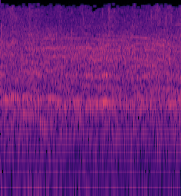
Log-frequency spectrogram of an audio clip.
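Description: A steady wash of simulated ballpark crowd noise, played for a simulated baseball game in an empty ballpark, a dense murmur of many voices blended into a continuous roar at an even level, with no single voice standing out.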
